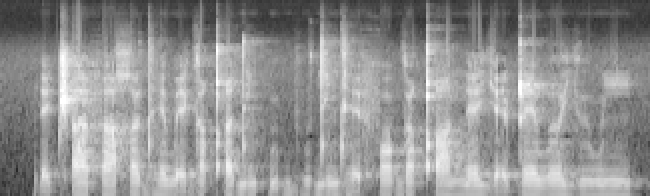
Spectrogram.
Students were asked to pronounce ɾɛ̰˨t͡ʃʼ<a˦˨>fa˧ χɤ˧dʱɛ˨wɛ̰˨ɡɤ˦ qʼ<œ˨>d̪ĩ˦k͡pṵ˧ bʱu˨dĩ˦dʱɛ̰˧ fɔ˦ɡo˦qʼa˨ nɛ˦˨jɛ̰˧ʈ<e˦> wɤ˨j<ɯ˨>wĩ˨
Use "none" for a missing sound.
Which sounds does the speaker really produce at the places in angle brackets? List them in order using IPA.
a˦˨, ɛ˨, ɛ˦, ɯ˨

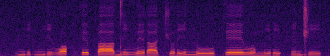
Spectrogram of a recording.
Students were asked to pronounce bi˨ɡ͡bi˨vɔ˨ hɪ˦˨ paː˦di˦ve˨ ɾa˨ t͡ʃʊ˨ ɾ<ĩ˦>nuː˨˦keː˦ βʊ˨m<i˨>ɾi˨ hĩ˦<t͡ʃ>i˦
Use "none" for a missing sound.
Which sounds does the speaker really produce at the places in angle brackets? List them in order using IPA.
i˦, i˨, d͡ʒ

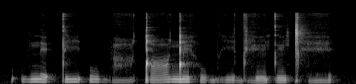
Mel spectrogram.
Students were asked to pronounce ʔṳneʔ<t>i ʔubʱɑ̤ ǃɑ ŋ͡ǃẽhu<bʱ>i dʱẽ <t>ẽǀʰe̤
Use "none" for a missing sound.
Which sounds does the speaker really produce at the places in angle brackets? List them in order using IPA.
t, bʱ, t

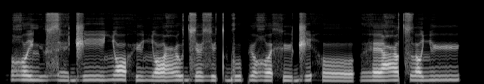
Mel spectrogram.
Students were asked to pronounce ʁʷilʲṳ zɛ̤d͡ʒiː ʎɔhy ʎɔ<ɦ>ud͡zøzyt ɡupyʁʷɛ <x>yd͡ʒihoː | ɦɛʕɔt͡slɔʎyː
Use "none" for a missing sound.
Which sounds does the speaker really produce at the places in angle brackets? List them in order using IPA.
ʕ, x

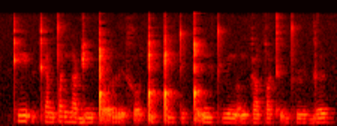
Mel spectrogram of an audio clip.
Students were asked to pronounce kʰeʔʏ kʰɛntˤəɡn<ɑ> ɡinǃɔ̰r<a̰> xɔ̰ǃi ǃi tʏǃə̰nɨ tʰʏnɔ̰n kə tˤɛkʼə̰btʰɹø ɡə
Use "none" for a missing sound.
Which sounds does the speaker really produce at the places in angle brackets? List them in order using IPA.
ɑ, ə̰

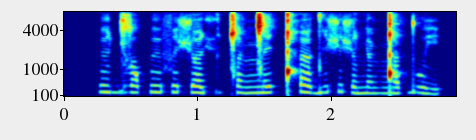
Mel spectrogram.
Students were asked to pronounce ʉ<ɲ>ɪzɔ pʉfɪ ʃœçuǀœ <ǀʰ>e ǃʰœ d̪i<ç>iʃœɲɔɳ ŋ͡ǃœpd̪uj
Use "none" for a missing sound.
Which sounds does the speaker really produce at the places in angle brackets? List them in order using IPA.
ɟ, ŋ͡ǀ, ʃ

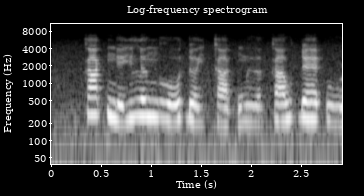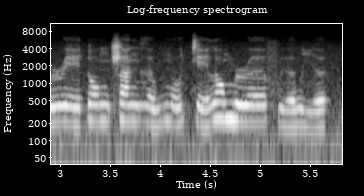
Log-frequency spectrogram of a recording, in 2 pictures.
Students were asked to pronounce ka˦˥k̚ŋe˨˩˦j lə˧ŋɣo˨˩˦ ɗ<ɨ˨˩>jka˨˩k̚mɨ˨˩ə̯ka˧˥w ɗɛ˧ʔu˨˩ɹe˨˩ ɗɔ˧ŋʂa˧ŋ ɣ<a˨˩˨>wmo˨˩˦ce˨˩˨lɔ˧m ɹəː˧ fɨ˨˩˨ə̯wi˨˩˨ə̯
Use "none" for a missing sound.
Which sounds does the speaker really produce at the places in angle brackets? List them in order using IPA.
ə˨˩, ə˨˩˨

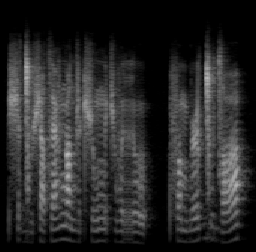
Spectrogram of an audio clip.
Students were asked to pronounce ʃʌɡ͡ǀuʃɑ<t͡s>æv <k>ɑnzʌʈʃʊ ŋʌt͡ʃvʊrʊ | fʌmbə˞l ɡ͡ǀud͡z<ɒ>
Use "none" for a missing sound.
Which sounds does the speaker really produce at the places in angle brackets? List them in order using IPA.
t͡s, ŋ, ɑ

